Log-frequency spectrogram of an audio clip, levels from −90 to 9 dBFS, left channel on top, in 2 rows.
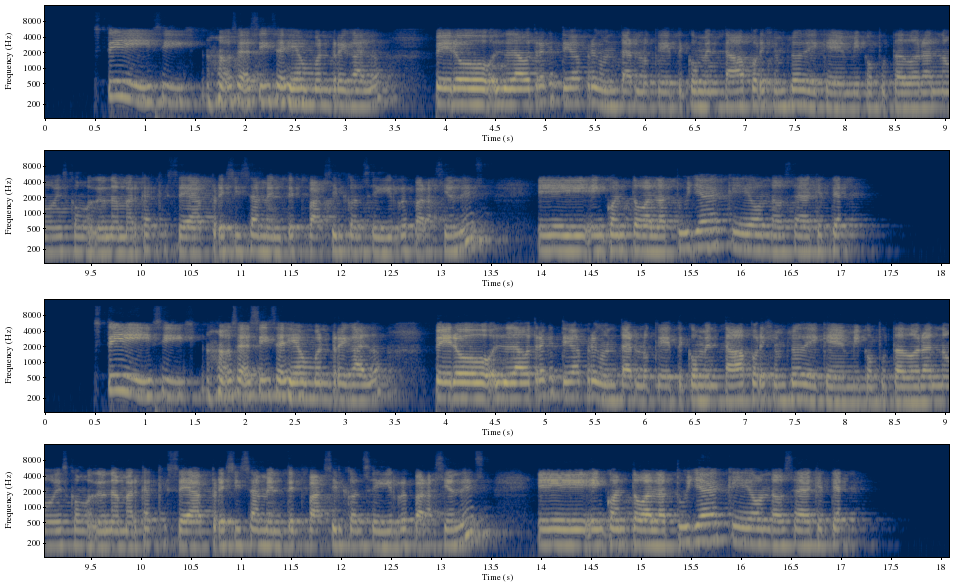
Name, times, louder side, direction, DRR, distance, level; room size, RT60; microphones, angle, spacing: voice 1, 0.6-17.0, right 3 dB, 35° right, 3 dB, 3.4 m, -27 dB
24.5 x 15.0 x 7.2 m, 0.68 s
head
